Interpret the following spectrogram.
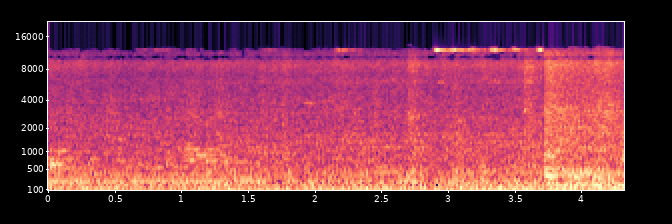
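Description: Street traffic noise: a steady low rumble of road vehicles, with a steady hum that stops about one and a half seconds in.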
